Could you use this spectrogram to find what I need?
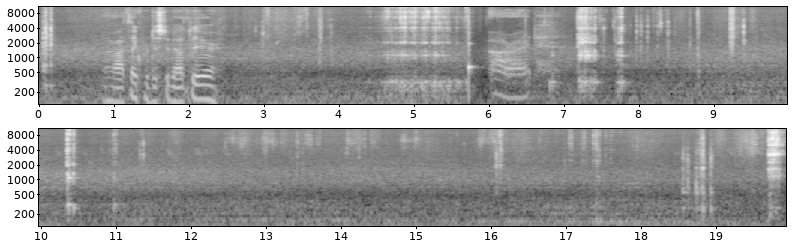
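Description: A plastic tube scrapes and taps against metal parts.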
